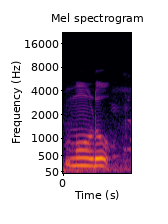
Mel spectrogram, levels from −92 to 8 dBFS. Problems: none marked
